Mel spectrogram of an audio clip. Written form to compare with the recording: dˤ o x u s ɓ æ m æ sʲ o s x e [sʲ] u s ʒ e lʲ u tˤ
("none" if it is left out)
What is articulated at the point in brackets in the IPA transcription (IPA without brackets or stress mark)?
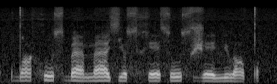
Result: s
